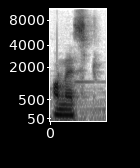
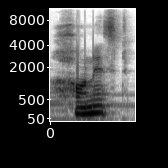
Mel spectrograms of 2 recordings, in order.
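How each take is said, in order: First: The word begins with a vowel sound. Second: The word begins with an h sound. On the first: The speaker calls it right. "An ऑनेस्ट man" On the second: The speaker calls it wrong. "ये हॉनेस्ट नहीं है, एच तो इसमें पढ़ा ही नहीं जाता है"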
